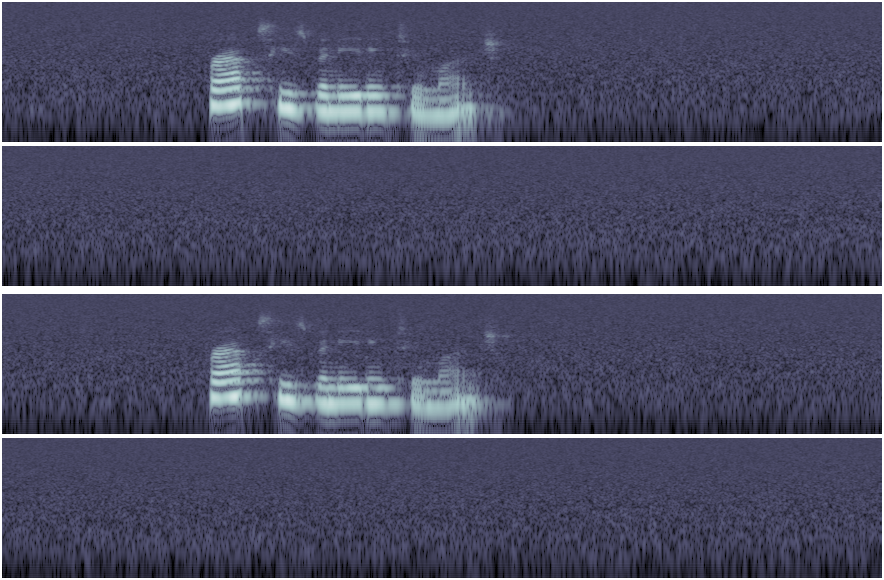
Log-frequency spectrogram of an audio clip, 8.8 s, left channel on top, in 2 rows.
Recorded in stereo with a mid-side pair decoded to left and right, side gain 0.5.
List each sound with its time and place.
1.1 s a woman speaking: 15° left, 1.4 m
